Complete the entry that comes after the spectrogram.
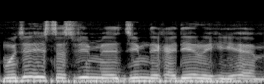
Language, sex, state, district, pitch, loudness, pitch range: Hindi, male, Arunachal Pradesh, Lower Dibang Valley, 150 Hz, -13 LUFS, 145-155 Hz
